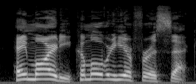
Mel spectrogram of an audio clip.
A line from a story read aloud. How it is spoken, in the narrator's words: yelled Eli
